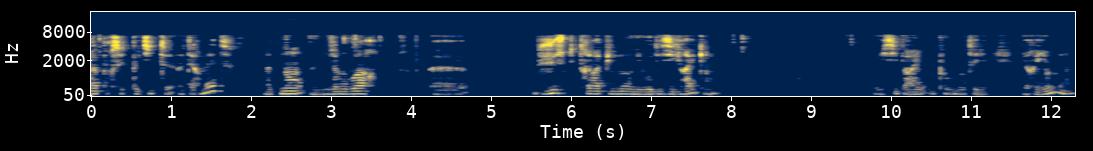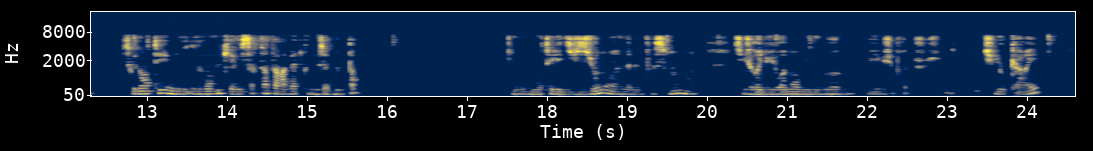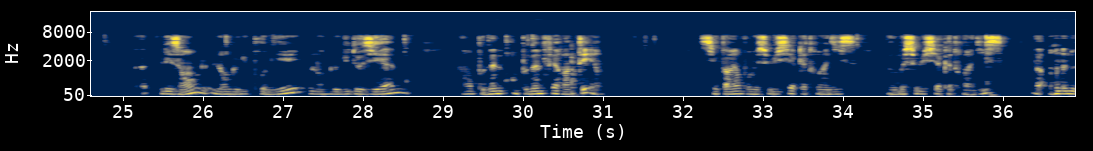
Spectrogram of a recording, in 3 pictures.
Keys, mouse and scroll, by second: 2.4-5.1 drag, 3.9 shift+a, 9.5-11.4 drag, 16.0-18.0 drag, 20.1-23.1 drag, 24.7-26.7 drag, 26.9-28.7 drag, 29.6-31.9 drag, 34.0-35.9 drag.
